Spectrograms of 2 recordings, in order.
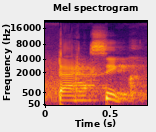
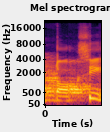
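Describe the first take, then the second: First: The first vowel sounds like 'a' in taxi. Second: The first vowel sounds like 'o' in top. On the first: The speaker calls it right. "टैक्सी होती है टैक्सी, हाँ वैसा टैक्सिक।" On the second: The speaker calls it wrong. "बेटा टॉक्सिक है"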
